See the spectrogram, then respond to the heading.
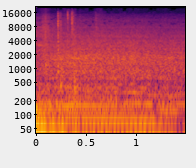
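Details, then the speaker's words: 2008 GMC Acadia 3.6L with check engine light for lean codes P0171/P0174 and P0300: engine catches and settles into a steady, even low rumble at idle with no stumble or hiss; normal idle. "so as you can hear the engine is running"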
